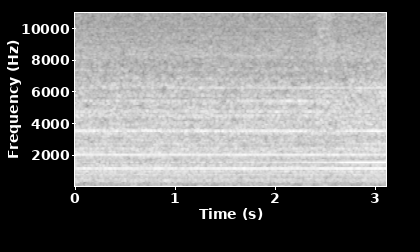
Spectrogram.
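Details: Old Danfoss frequency drive for an air handling unit, six years older than an identical new one beside it: its heatsink cooling fan runs flat out with a loud steady rush and fixed whistling tones, very noisy. Finding: cooling fan stuck at full speed.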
